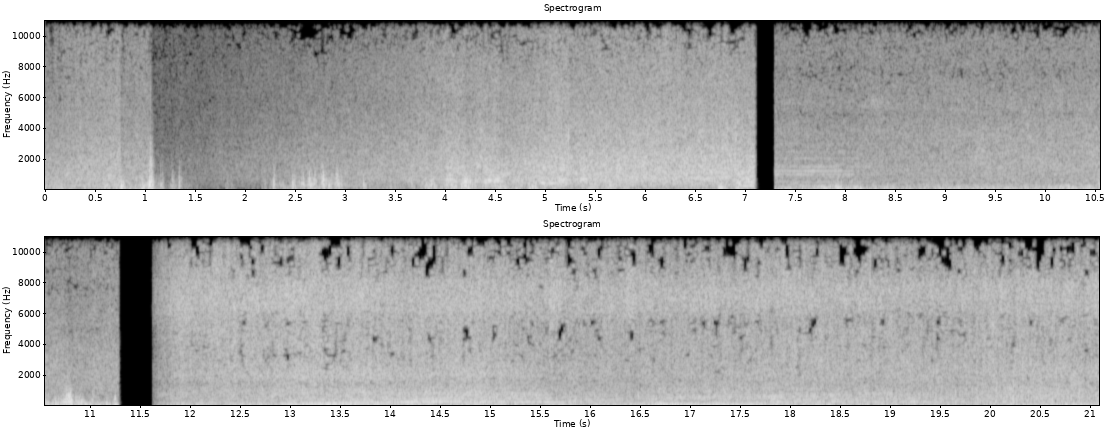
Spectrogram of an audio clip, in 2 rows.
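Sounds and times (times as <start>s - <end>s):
car passing through water: 0.0s - 1.1s, 2.1s - 7.8s, 11.6s - 21.0s
heavy rain pouring: 0.0s - 7.1s, 8.1s - 21.0s.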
